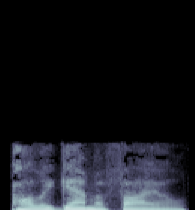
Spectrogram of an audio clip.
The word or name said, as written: polygamophile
